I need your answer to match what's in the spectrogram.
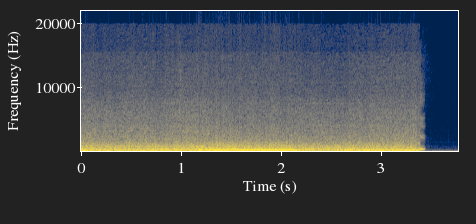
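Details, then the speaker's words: Tuned pre-DEF Kenworth T660, probably 2009, with Cummins ISX diesel: deep even drone with strong low rumble and steady tone until shutdown; normal healthy running. "Absolutely amazing. It had the traditional, it had a Cummins ISX, and it had that amazing tone to it. I loved how, it wasn't a very pretty truck, but damn it, did it sound good."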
